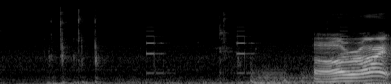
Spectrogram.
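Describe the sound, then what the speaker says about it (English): Electronic beeps and clicky tones sound in a StarCraft 2 game lobby, scattered short bleeps followed by a louder warbling tonal burst, with speech faintly mixed in. "I can already hear the beeps in the background, and that, my dear ladies and gentlemen, is the sound of the StarCraft 2 heart beating somewhere on Blizzard servers"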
